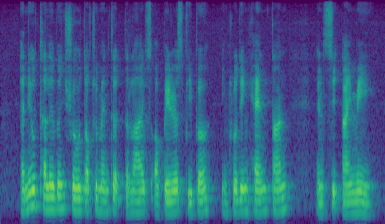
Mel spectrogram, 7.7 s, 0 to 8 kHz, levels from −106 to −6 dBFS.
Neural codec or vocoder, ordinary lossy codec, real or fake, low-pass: none; none; real; none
